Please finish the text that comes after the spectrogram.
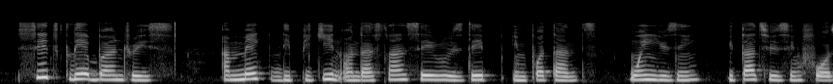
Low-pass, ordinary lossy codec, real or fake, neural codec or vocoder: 7.2 kHz; none; real; none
